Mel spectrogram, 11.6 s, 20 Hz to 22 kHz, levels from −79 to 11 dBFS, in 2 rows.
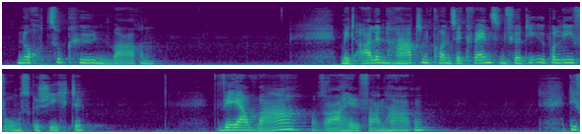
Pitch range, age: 145-195 Hz, 50-69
